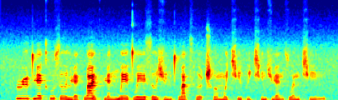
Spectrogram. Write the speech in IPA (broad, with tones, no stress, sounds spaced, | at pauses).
ɻ ɻ̩˥˨ t̪ ɥ ɛ˥˨ kʰ u˥˨ s ɹ̩˥˨ l ɥ ɛ̰˨˩ k w a˥˨ ɪ̯ pʰ ɥ ɛ˨˦ n m w e˥˨ ɪ̯ t̪ w e˦ ɪ̯ s ɹ̩˥˨ ɕ y˨˦ n t̪ʰ w ä˥˨ t͡sʰ ɹ̩˨˩ ʈ͡ʂʰ ɤ˥˨ m ɤ˥˨ t͡ɕʰ i˥˨ p ḭ˨˩ t͡ɕʰ i˦ n ɕ ɥ ɛ˨˦ n s w ə˦ n t͡ɕʰ i˥˨ n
